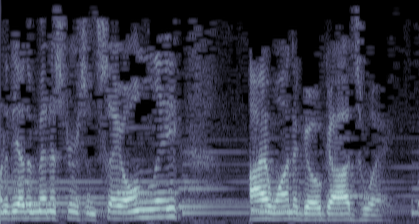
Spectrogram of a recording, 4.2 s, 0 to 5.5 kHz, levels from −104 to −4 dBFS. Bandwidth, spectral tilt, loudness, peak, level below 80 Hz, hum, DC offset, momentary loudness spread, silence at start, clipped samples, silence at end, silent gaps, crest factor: 5.4 kHz; -7.5 dB/octave; -32 LUFS; -14 dBFS; -76 dBFS; none; under 0.1%; 14 LU; 0 s; under 0.1%; 0 s; none; 18 dB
